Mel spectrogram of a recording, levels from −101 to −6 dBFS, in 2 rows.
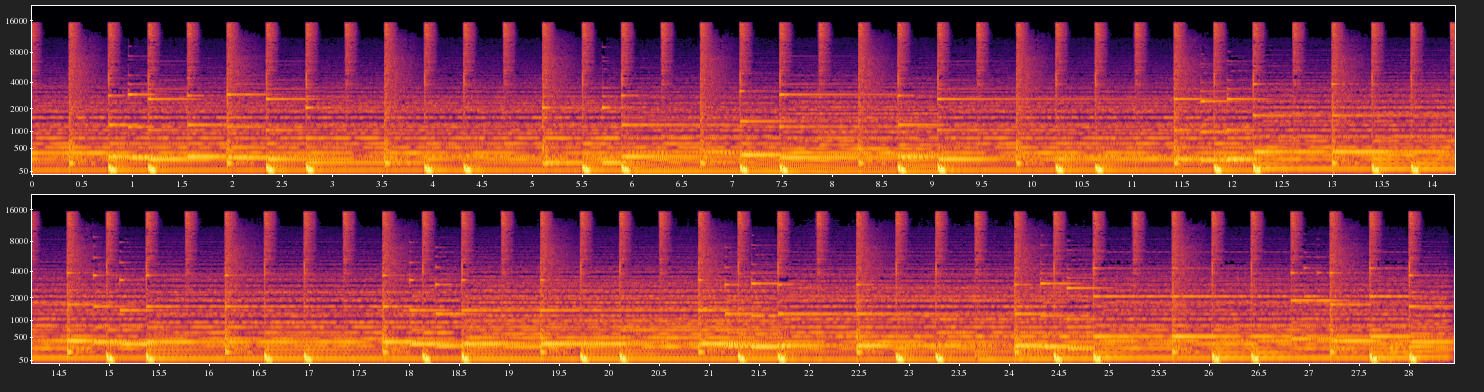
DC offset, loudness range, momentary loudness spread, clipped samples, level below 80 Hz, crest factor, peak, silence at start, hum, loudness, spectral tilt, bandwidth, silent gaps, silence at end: under 0.1%; 1 LU; 6 LU; under 0.1%; -26 dBFS; 18 dB; -4 dBFS; 0 s; none; -21 LUFS; -5.5 dB/octave; 15.5 kHz; none; 0 s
